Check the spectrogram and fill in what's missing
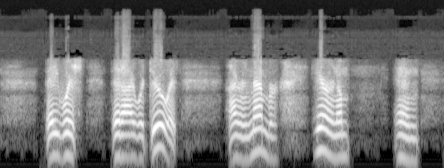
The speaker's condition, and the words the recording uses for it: Throat cancer. You have some throat issues or something.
